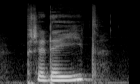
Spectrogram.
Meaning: 1. to prevent 2. to precede
- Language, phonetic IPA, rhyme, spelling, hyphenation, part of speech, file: Czech, [ˈpr̝̊ɛdɛjiːt], -ɛjiːt, předejít, pře‧de‧jít, verb, Cs-předejít.ogg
